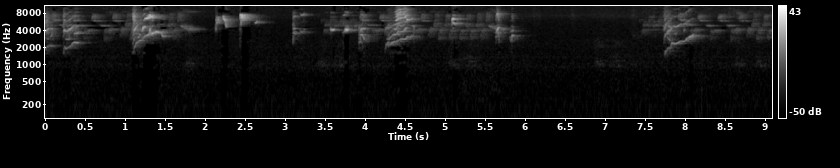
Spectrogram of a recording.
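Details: Young white British goldfinch singing, a bright twittering run of high buzzy and tinkling notes with sharp rising sweeps, broken into bursts with a short pause before a final flourish.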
